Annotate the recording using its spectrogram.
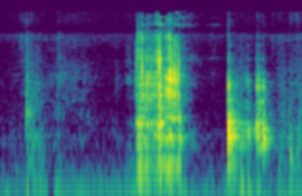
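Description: Handling sounds: a small click, then a short scraping rustle about a second in, and a sharp knock near the end.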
